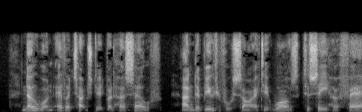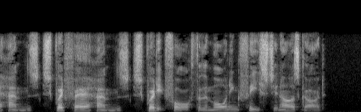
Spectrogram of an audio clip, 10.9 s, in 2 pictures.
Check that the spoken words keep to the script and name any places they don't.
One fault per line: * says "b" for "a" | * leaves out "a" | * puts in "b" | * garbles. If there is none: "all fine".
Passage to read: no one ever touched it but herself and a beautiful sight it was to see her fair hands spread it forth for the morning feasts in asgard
* puts in "fair hands spread"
